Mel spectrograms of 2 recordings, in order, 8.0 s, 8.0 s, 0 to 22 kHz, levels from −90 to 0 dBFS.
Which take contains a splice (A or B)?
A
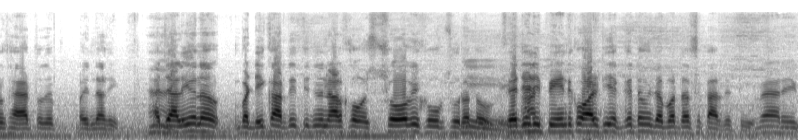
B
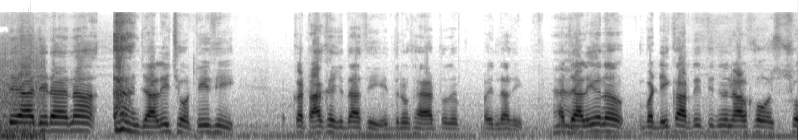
A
